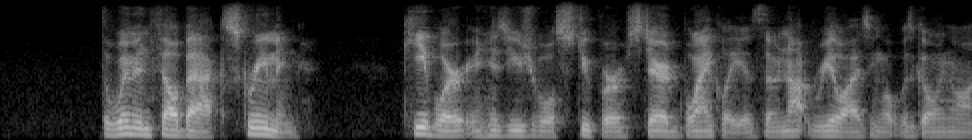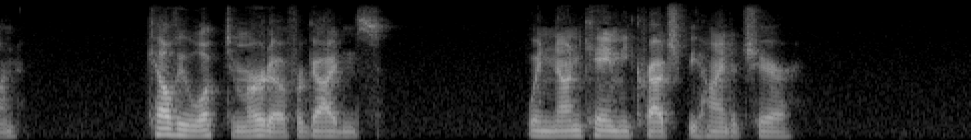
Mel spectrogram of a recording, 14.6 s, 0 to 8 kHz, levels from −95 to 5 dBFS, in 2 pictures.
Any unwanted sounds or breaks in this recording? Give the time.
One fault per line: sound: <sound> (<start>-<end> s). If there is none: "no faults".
no faults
